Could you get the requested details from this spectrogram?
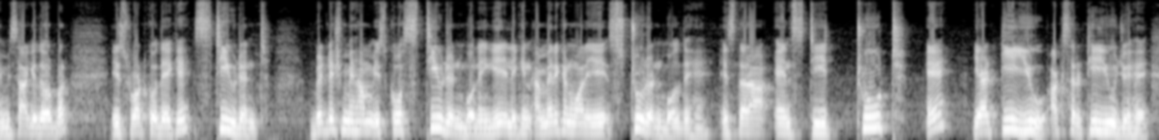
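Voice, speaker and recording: A man teaching pronunciation in a slow, deliberate classroom manner, modeling words one by one and checking in with "okay". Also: a little high, a little mellow. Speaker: English teacher. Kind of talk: classroom lesson explaining pronunciation.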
